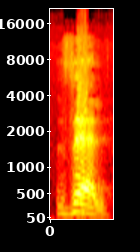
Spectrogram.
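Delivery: "dhal" as a light non-emphatic voiced th; plain dhal. Shown as a demonstration. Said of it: "we say".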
